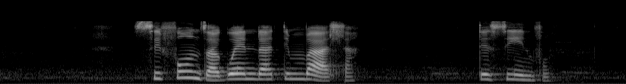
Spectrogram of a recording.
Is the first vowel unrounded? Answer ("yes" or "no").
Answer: yes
